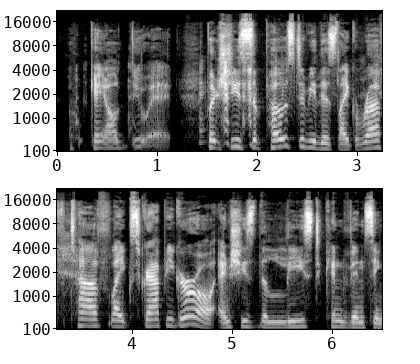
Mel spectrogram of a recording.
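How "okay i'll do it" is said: acted breathy whisper, on the verge of crying. Mocking an actress's performance as a tough street kid: imitating Claire Danes near tears. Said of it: "always on the verge of crying".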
